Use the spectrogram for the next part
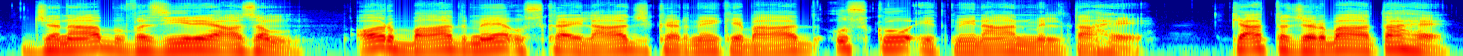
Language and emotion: Urdu, neutral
